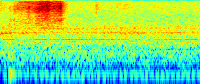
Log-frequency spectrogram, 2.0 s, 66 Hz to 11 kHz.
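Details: PC case fans on a Phobya splitter stuck at 100%: steady loud airy whoosh and low hum with no speed change; owner unsure the power/PWM splitter wiring is right, while the exhaust fan on the motherboard runs normally.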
